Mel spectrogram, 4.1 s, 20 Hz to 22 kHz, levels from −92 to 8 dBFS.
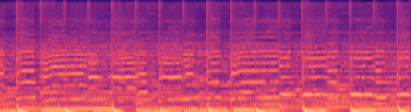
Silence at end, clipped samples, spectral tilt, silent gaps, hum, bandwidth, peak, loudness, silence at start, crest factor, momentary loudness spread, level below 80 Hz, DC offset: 0 s; under 0.1%; -5.5 dB/octave; none; none; over 20 kHz; 0 dBFS; -13 LUFS; 0 s; 10 dB; 2 LU; -18 dBFS; under 0.1%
